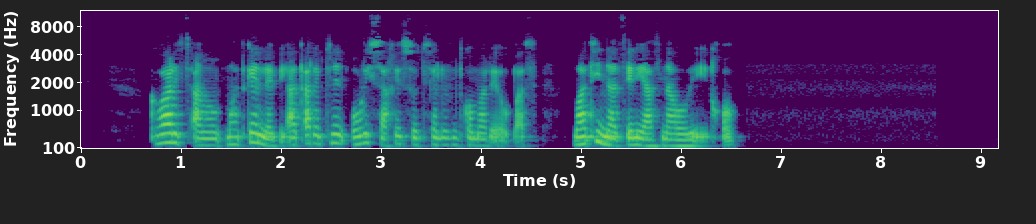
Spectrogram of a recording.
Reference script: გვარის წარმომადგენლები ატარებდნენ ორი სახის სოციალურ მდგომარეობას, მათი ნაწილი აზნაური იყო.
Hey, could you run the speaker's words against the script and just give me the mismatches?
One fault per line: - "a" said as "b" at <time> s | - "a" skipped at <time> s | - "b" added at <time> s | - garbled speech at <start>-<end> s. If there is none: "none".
none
